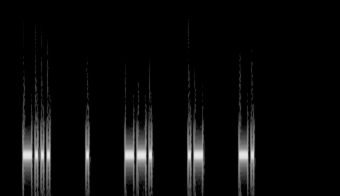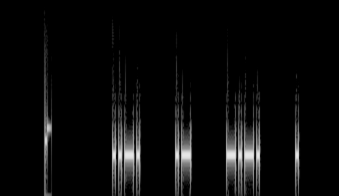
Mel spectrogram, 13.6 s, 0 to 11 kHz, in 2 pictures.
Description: Morse code, heard as a keyed tone, about 21 wpm, spaced as for 9 wpm, 700 Hz. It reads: BEGAN FACE
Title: 4x Character Spacing - Top 300 Words - 20wpm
